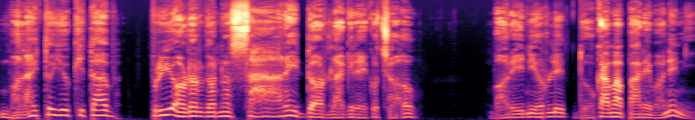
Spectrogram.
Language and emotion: Nepali, fearful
